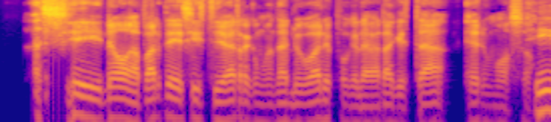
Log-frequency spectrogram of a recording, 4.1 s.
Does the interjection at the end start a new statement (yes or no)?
yes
